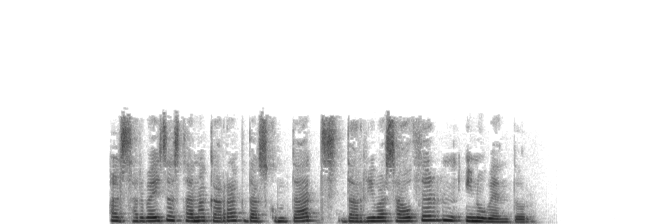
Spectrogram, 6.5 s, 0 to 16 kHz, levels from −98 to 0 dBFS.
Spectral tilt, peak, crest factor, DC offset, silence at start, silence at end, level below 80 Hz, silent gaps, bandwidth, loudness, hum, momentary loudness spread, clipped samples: -4.5 dB/octave; -6 dBFS; 16 dB; under 0.1%; 1.1 s; 1.15 s; -64 dBFS; none; 8 kHz; -20 LUFS; none; 8 LU; under 0.1%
